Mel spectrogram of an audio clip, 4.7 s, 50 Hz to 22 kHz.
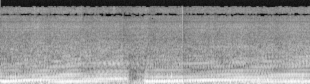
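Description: Lexus IS350 F-Sport's 3.5-litre V6 under hard acceleration, heard from inside the cabin. The loud engine note climbs steadily in pitch. About two seconds in, the eight-speed automatic upshifts and the pitch drops, then it climbs again.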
